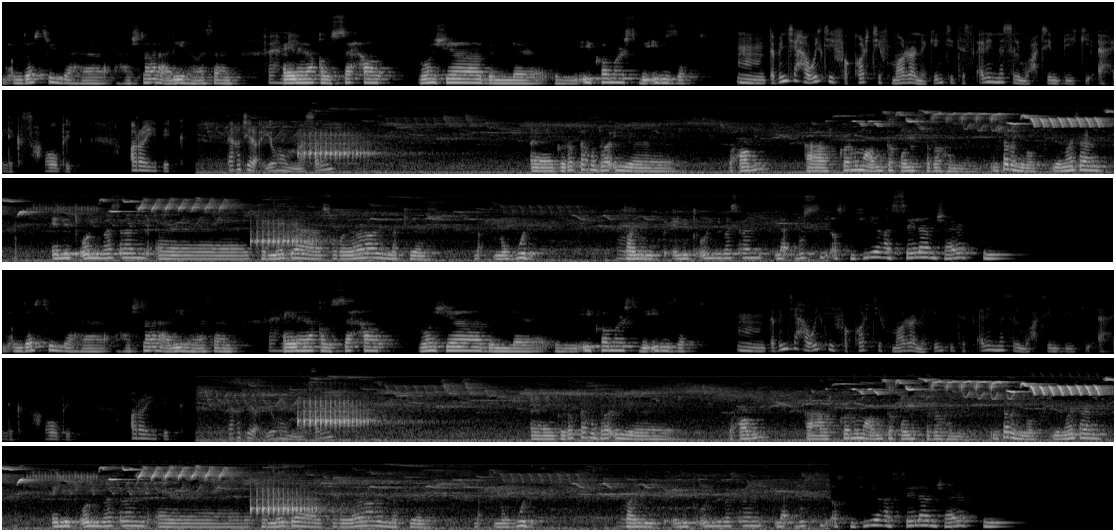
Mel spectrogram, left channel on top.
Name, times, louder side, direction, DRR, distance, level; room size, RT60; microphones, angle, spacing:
voice 1, 0.0-2.3 2.8-3.8 4.2-6.8 16.4-18.0 18.4-18.7 19.1-22.1 22.7-26.6 27.1-27.6 28.5-32.4, left 1 dB, 30° left, 1.5 m, -31 dB
voice 2, 2.6-3.0 7.3-12.7 13.4-14.5 28.4-28.7, left 5 dB, 85° left, 0.5 m, -39 dB
sound 1, 13.1-30.5, right 7 dB, 40° right, 0.9 m, -31 dB
17.5 x 6.0 x 5.6 m
head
